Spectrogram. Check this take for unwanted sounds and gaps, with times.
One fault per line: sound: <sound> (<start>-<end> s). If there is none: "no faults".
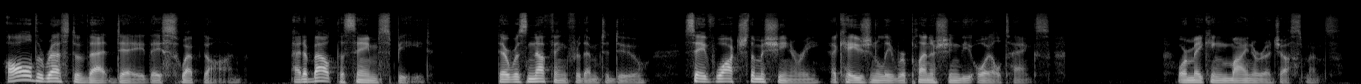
no faults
